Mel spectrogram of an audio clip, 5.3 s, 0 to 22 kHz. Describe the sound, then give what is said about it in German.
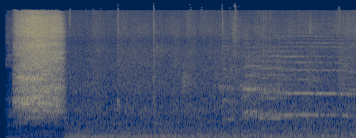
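Two roosters crow at 8:30 in the morning in a quiet alley, over a steady low background rumble: a loud, harsh call right at the start, then a longer, drawn-out crow that rises and sustains toward the end. No one speaks. “Irgendwo unterhalten sich zwei Hähne.”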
